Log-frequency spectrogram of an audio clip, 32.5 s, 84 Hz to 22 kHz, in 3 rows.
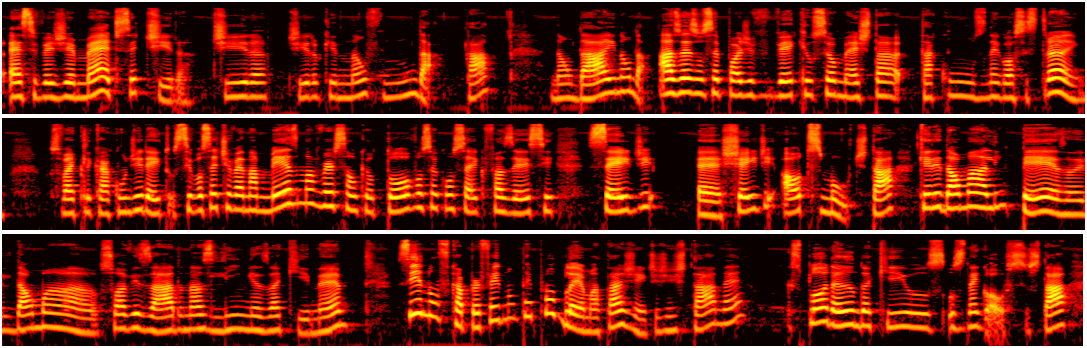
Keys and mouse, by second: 1.7 click, 2.7-4.7 middle drag, 5.8-6.4 middle drag, 7.3-7.7 middle drag, 9.4 middle drag, 10.5 middle drag, 12.0-19.4 right drag, 19.8 middle click, 20.1 middle click, 21.1-21.5 middle drag, 21.9 middle click, 23.3-23.6 middle drag, 24.5-25.0 middle drag, 25.1-25.9 middle drag, 26.3-27.2 middle drag, 27.7-28.3 middle drag, 28.4-28.8 middle drag.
